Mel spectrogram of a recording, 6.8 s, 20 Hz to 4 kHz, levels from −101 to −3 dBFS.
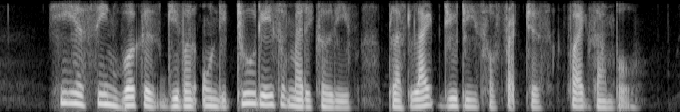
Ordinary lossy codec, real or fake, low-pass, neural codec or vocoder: Opus, 64 kbps; real; 3.6 kHz; none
